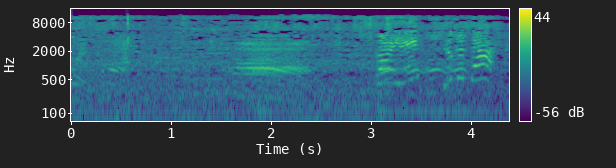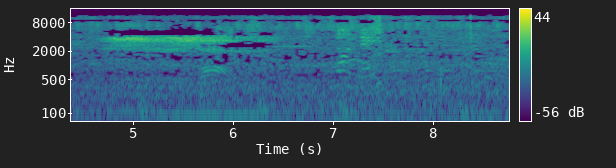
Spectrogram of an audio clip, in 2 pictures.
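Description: Background voices and chatter of people nearby, coming and going in short snatches, over a low steady rumble.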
